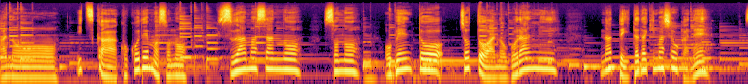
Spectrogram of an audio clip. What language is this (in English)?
Japanese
